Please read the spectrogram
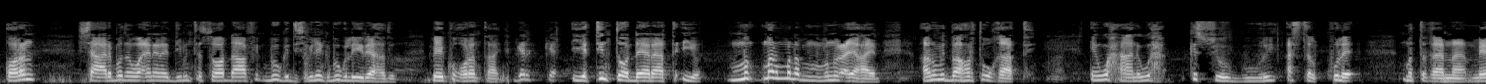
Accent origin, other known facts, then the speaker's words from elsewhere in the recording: Hiran, Somalia; born there; aniga waxaan ku dhashay Hiiraa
